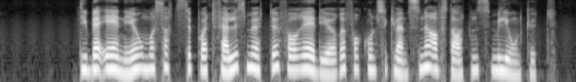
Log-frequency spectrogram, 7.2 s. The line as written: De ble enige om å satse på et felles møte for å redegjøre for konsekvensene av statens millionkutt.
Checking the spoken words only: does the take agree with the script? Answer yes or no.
yes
